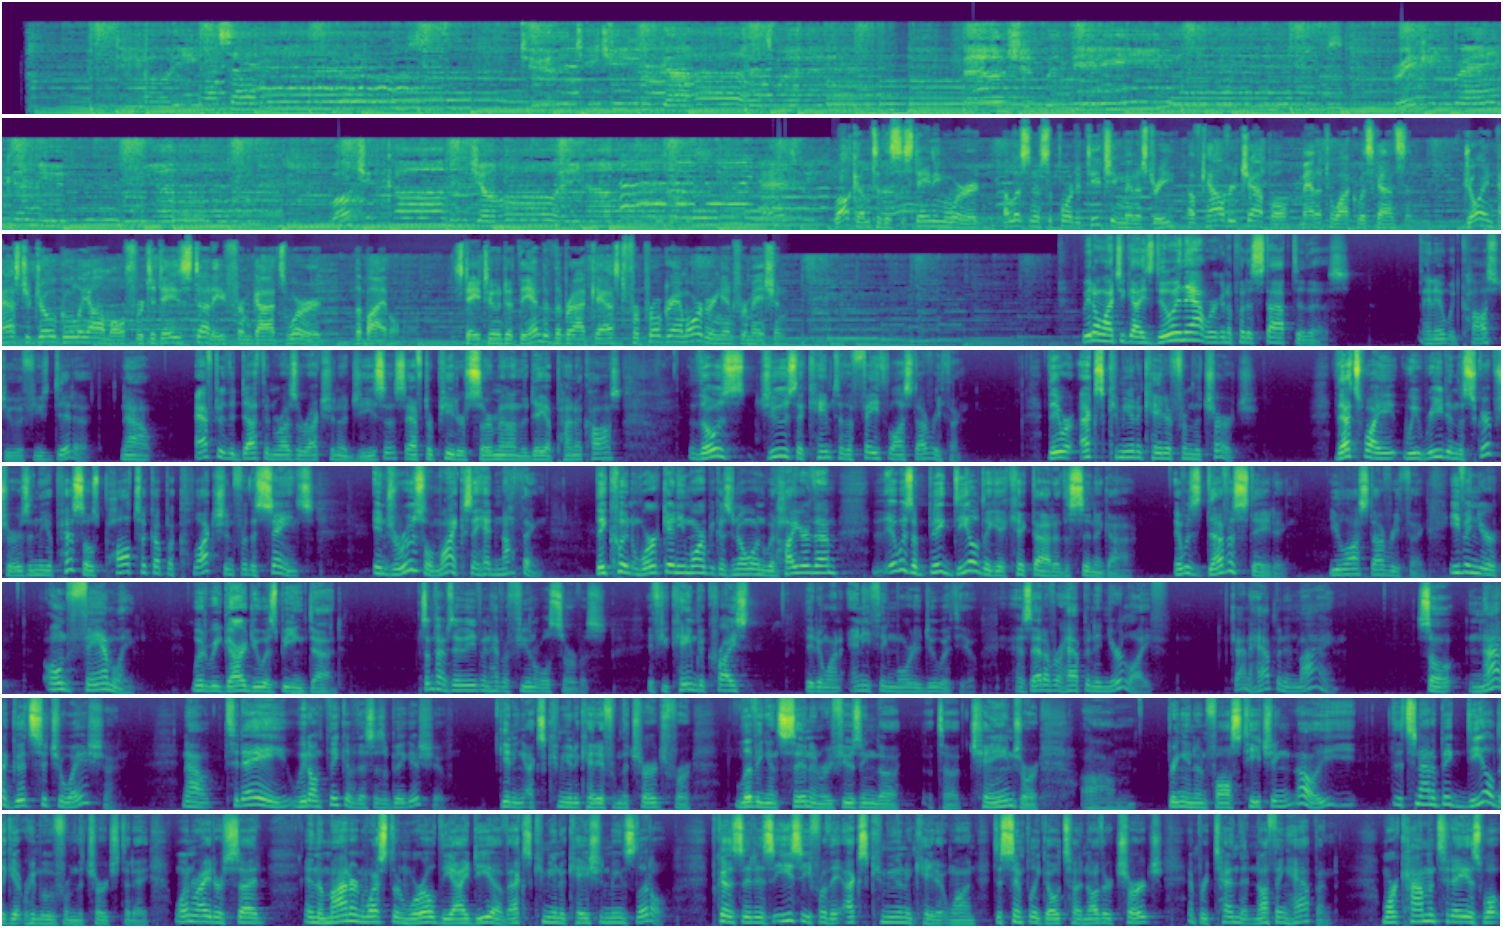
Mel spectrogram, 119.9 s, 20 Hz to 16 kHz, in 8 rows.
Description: John 9:8-34 Service Type: Radio Programs « John 9:8-34 The Inquest!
